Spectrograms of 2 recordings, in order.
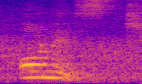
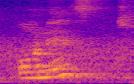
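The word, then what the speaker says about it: honest: suppose আমরা যদি বলি অনেস্ট, অনেস্ট এখানে এইচ এর উচ্চারণ সাইলেন্ট, তাহলে এমন একটি শব্দ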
